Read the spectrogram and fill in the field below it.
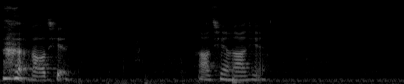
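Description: A young woman laughs softly.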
